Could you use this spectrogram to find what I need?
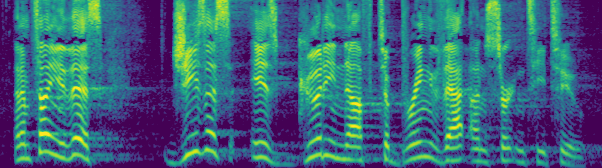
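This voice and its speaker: A man's high voice with very wide pitch swings at a fairly slow pace, amid audible room echo. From Southern California. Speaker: guest pastor. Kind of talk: sermon. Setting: church stage with congregation.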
